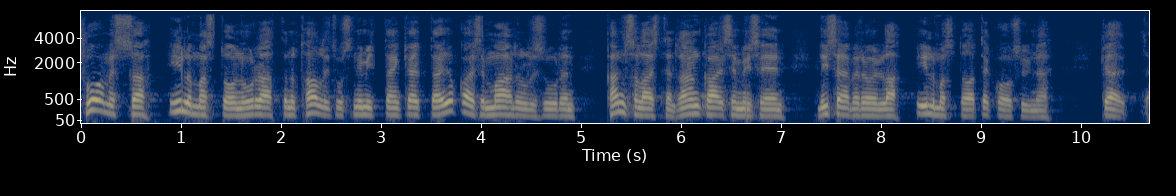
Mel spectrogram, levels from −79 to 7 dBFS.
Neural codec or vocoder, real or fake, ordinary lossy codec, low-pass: none; real; AAC, 32 kbps; 7.2 kHz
